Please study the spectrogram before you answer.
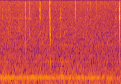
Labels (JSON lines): {"label": "ambient", "recorder": "HydroMoth"}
